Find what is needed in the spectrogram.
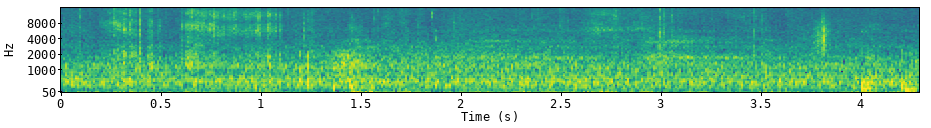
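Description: Faint rustling and a few light clicks of fingers handling a needle and thread, over a low room hum.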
